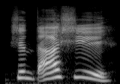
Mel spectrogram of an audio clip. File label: "xa nt´axi", Otomí; Días de la semana; INPI; INALI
